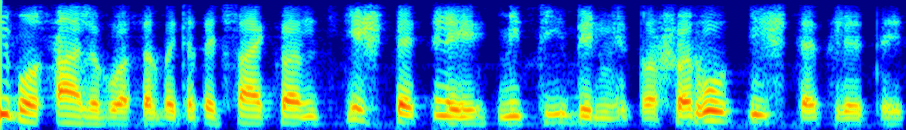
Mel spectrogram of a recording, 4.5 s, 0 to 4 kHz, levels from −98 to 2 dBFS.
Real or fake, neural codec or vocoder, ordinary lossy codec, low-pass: fake; codec, 16 kHz, 1 kbps, FunCodec, trained on LibriTTS, 50 frames a second; Opus, 64 kbps; 3.6 kHz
